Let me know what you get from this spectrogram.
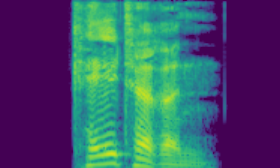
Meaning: inflection of kalt: 1. strong genitive masculine/neuter singular comparative degree 2. weak/mixed genitive/dative all-gender singular comparative degree
- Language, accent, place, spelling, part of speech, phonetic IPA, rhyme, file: German, Germany, Berlin, kälteren, adjective, [ˈkɛltəʁən], -ɛltəʁən, De-kälteren.ogg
